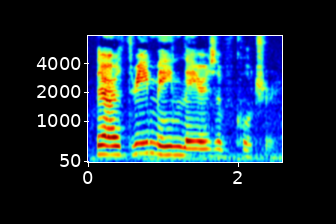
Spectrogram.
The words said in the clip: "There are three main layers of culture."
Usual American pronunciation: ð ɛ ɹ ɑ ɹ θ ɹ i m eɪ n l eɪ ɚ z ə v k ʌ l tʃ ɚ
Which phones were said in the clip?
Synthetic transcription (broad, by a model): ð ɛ ɹ ɑ ɹ θ ɹ i m eɪ n l eɪ ɚ z ə v k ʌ l tʃ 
